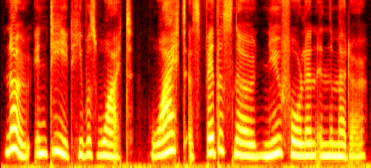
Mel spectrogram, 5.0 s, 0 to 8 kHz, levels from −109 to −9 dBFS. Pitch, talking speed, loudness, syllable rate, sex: 240 Hz, 160 wpm, -18 LUFS, 4.4 syllables/s, female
